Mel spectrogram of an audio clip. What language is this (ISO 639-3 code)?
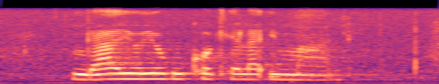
zul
